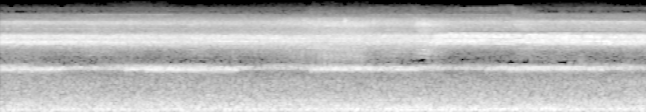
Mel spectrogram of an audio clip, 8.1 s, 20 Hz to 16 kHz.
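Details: Chorus of cicadas in the Bukit Timah Hill nature reserve, Singapore, recorded in 2017: unbroken piercing hiss-like drone that swells slightly midway, over an intermittent lower steady tone.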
